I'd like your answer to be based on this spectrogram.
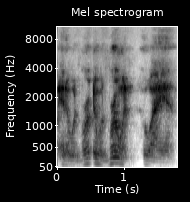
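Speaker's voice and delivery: ordinary talk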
